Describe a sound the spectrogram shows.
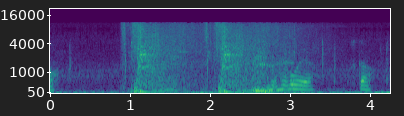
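Leafy bushes rustle loudly as someone pushes through them.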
